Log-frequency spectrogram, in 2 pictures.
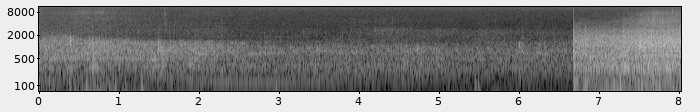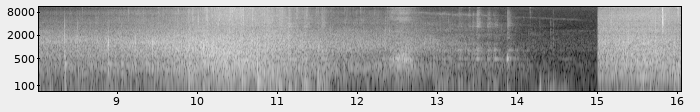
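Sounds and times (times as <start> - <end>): car passing by: 6.7 - 13.8.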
